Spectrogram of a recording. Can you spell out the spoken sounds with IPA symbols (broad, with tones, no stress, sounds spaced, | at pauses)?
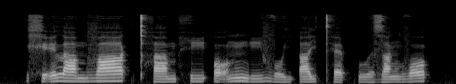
x ḛ˧˥ l a˧ m v aː˦˥ k̚ t̪ʰ a˨˦ m h i˧ ʔ ɔ̰˧˥ n ŋ i˨˦ v o̤˨˩ j ʔ a˨˦ j t̪ʰ ɛ˨˩ p̚ ʔ ṳ˨˩ ə̯ z a˧ ŋ v ɔ˦˥ t̚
